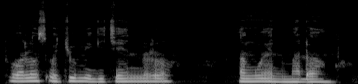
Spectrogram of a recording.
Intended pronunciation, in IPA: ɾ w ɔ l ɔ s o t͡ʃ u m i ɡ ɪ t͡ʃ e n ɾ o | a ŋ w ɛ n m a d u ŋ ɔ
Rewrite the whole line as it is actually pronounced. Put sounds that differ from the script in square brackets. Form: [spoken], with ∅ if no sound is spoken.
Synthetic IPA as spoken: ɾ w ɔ l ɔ s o t͡ʃ u m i ɡ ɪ t͡ʃ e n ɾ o | a ŋ w ɛ n m a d [ɔ] ŋ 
